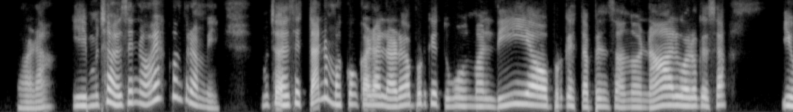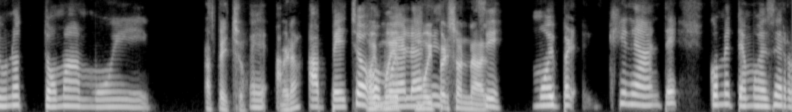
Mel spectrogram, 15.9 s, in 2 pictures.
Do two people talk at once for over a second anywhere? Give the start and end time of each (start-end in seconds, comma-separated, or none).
11.6-12.9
